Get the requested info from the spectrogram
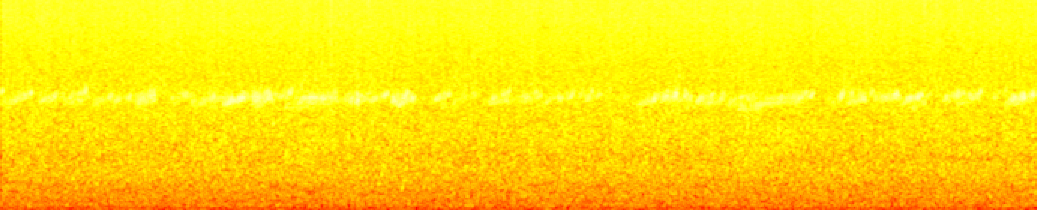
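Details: Frogs along a river in a pristine forest. A steady chorus of high, buzzy, pulsed trills carries on through the whole stretch with only brief gaps, layered over continuous rushing water.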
